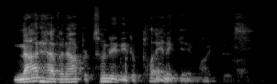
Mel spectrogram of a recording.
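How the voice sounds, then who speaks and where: This man has a medium-pitched voice. He speaks with an American accent. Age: 60s. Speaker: former football coach. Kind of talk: casual panel discussion. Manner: halting.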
